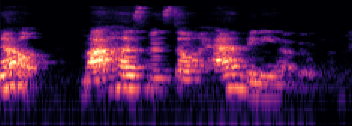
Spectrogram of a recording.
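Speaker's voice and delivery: ordinary talk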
